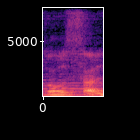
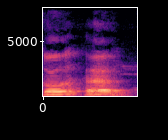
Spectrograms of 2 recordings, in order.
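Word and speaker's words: كوثر: সার যদি কেউ বলে অর্থাৎ সিন হয়ে গেল, কিন্তু ওখানে সিন নেই, সা আছে। এই সাটা উচ্চারণ করতে হবে অবশ্যই।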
